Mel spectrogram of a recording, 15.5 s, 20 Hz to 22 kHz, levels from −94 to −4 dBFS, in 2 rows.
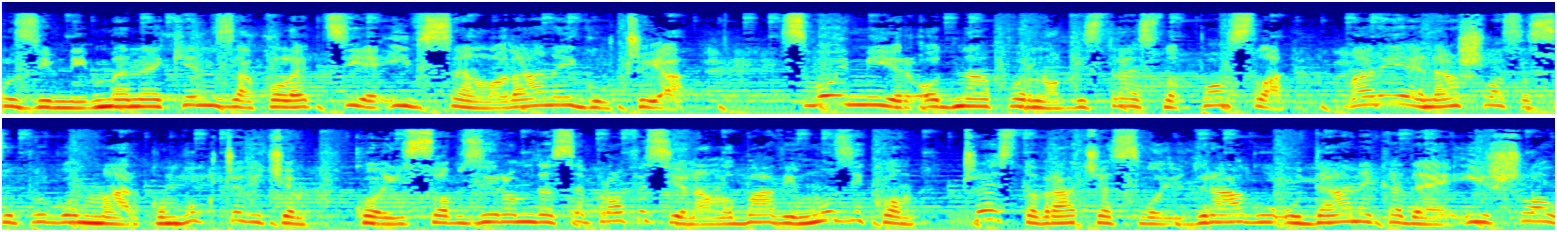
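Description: Channel delay (comb filtering) runs through the entire clip. One channel arrives around 5 ms late, and when the two are summed to mono their shared content cancels at regularly spaced frequencies, starting near 100 Hz. The result is a hollow, phasey sound with fixed notches.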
